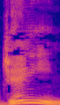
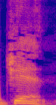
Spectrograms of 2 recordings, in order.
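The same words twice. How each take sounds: First: "Jane" with a long A glide; correct pronunciation of "Jane". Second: "Jane" with a short E, like "jen"; wrong pronunciation of "Jane". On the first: Teacher showing students how to read the name, long-vowel "Jane". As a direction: draw out the "ay" in "Jane". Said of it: "念成Jane". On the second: Teacher warning students off a misreading, short-vowel "Jane". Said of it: "不要念成Jane". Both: Shown as a demonstration.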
